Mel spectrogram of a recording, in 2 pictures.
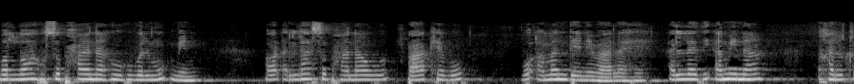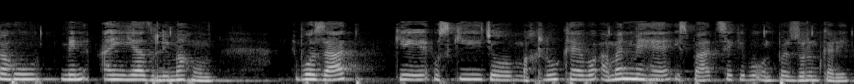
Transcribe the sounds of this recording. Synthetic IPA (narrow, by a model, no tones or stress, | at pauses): wɐlˤːaːɦʊsʊbħaːnɐɦʊɦʊʋɐlmʊʔmɪn | ɔːɾʔɐlːaɦsʊbħaːnɐɦpaːkɦɛʋo | ʋoʔɐmənd̪eːneʋaːlaɦɛɐlːɐðiːʔɐmɪnaxɐlqɐɦʊmɪ̃nɐ̃njɐðˤlɪmaɦʊm | ʋozaːt̪ | keʊskid͡ʒoːmɐxluːqɦɛʋoʔɐmənmẽɦɛɪsbaːt̪sekeʋoʊnpɐɾzʊlmkɐɾeː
